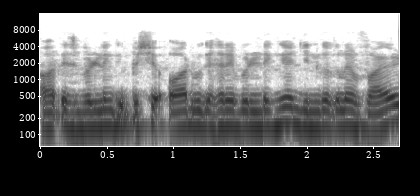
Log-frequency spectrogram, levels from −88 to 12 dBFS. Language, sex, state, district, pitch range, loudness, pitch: Hindi, male, Uttar Pradesh, Lucknow, 130-140 Hz, -12 LUFS, 135 Hz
